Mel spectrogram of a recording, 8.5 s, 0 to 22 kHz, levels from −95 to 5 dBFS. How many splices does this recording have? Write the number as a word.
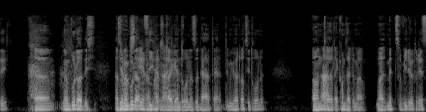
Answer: zero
